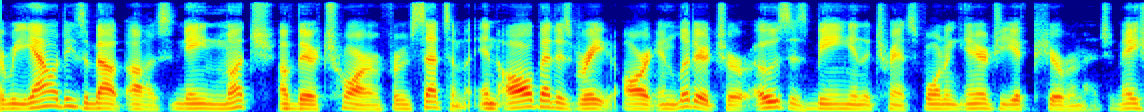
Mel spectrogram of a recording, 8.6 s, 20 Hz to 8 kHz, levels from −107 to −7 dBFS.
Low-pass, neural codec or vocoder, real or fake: 7.2 kHz; codec, 16 kHz, 0.5 kbps, FunCodec, trained on LibriTTS, 25 frames a second; fake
